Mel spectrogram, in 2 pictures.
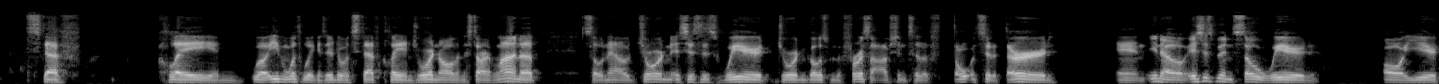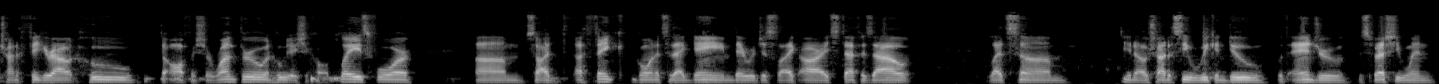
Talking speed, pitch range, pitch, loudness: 200 wpm, 100-110 Hz, 105 Hz, -22 LUFS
